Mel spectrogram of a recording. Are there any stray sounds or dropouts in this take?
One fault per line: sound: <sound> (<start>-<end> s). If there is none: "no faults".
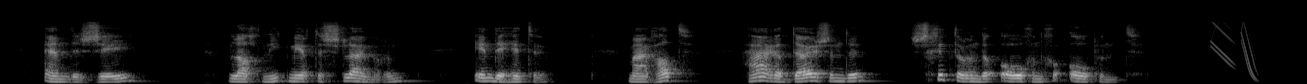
sound: chirp (12.1-12.6 s)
